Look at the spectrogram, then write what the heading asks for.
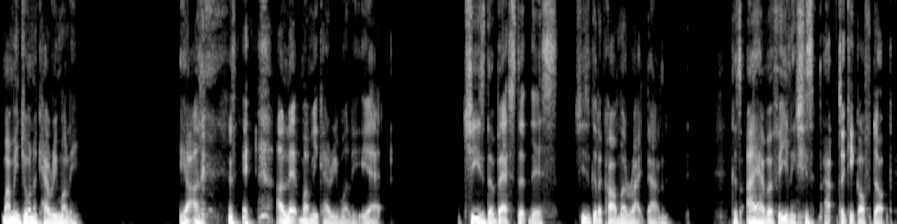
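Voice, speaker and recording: A man playing a playful, doting young husband and father in a soft, tender ASMR roleplay, teasing as he talks. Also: low-pitched, expressive, measured pace, pauses often, full character voice. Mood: reassuring, affectionate. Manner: teasing, tender, chuckles often while talking. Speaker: audio roleplay performer. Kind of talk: ASMR boyfriend roleplay, one-sided dialogue.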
